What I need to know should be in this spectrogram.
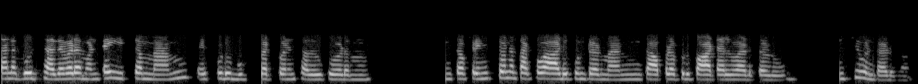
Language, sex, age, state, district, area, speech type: Telugu, female, 18-30, Telangana, Medak, urban, conversation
